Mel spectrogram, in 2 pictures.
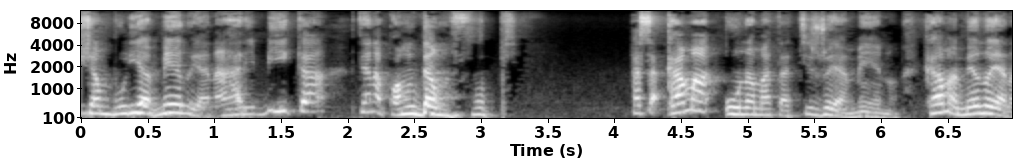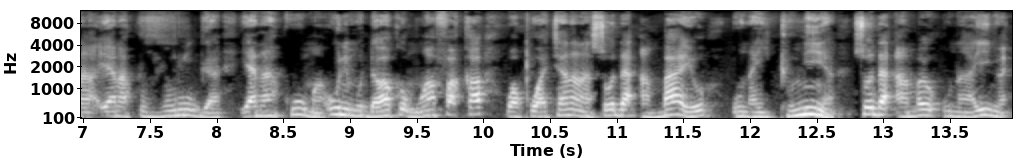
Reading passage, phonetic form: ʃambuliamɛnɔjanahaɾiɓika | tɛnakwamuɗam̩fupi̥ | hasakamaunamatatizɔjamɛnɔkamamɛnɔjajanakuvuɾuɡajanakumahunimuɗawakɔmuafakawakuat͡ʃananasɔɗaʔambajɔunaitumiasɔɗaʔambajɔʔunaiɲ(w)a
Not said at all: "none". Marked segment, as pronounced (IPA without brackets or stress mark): w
